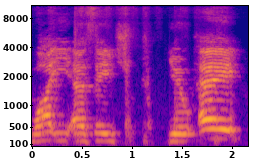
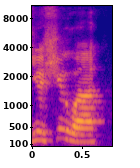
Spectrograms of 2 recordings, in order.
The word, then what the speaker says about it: Yeshua: pronounced Yu and we can spell it out ye s h u a we could pronounce it as o o y we can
